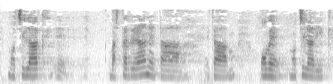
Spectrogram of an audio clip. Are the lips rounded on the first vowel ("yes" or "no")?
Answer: yes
